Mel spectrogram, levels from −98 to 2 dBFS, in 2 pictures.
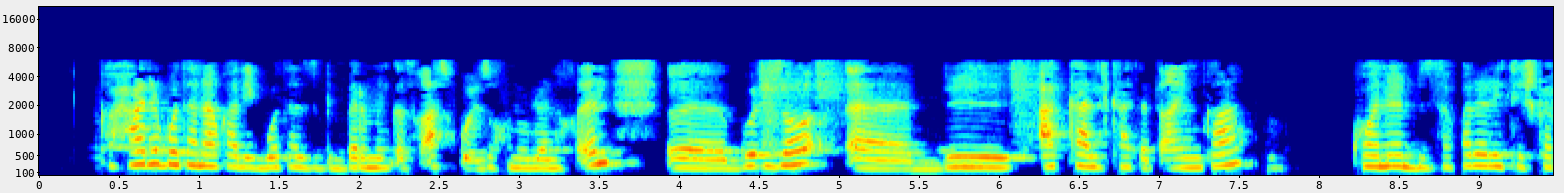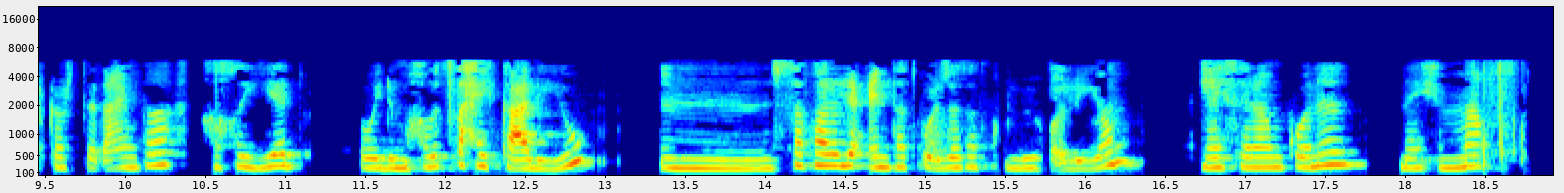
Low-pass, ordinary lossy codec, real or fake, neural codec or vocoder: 7.2 kHz; MP3, 24 kbps; real; none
